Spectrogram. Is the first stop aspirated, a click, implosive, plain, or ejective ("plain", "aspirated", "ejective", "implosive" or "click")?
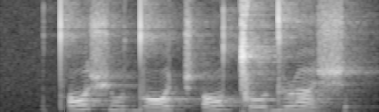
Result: ejective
